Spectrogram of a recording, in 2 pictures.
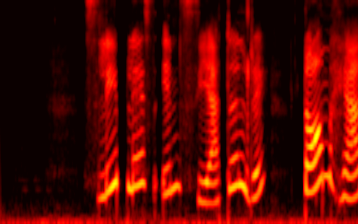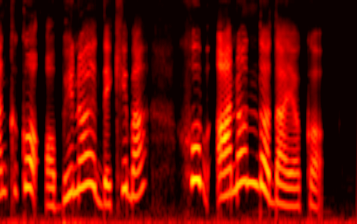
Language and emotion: Odia, happy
